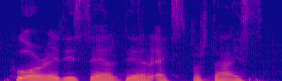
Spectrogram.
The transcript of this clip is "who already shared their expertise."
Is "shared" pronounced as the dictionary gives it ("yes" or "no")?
no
